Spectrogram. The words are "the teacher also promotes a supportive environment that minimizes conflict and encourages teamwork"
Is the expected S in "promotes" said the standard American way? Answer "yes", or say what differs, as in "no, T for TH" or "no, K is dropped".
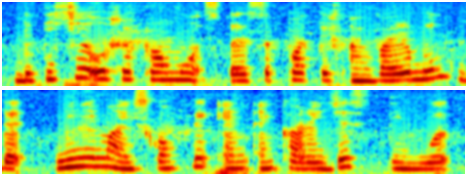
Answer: yes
